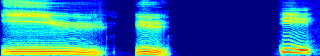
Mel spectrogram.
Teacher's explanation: Say the E in feet, E, but then keep that same tongue position inside your mouth, but make your lips into an O. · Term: rounded vowel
